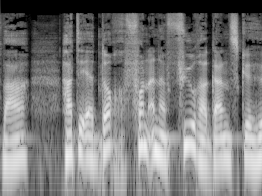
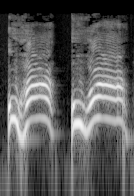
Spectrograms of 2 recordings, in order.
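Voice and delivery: high, loud teasing honk; mocking goose cry; 5 dB louder than usual. Wild geese taunting the tame geese, loud mocking cry. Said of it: "riefen sie und frotzelten".

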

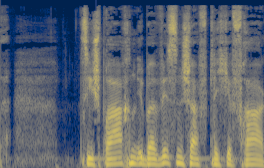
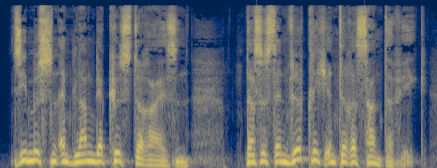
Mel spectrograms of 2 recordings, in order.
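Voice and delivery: higher-pitched, obliging scholar; keen, helpful professor pitched up; friendly Icelandic professor, helpful; 8 semitones higher than usual. Acted. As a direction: advise eagerly in a raised voice.

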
